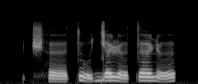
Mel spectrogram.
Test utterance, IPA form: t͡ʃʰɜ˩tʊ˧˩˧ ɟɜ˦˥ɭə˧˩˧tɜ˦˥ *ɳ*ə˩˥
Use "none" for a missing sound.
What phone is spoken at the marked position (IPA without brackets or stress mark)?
ɳ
